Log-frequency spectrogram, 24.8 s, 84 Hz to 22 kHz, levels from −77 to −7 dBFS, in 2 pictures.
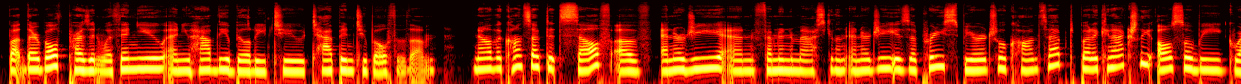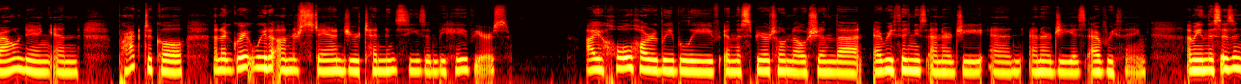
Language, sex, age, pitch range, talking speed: English, female, 10-29, 195-225 Hz, 170 wpm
